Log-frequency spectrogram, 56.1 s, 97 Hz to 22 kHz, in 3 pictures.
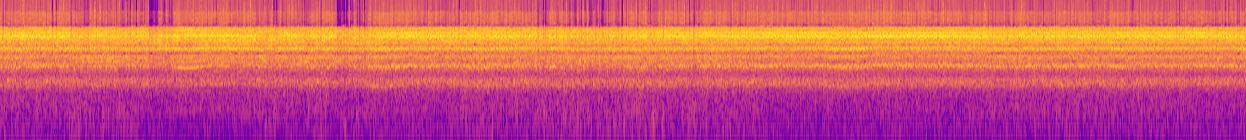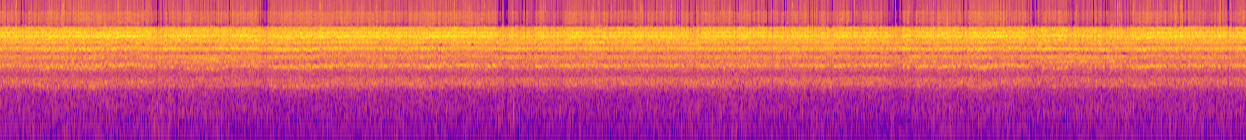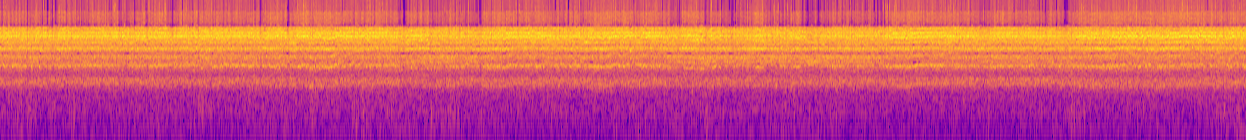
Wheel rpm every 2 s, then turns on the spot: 230, 230, 230, 230, 230, 230, 230, 230, 230, 230, 220, 220, 230, 230, 230, 230, 230, 220, 230, 230, 230, 230, 230, 230, 230, 230, 230, 220.
none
